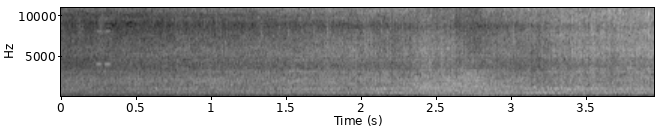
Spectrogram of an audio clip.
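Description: A diesel train approaches, its engine rumbling louder as it nears.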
